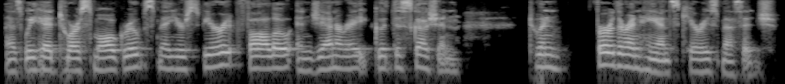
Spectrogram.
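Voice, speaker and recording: A speaker in a church hall leads an opening prayer. The voice sits at a middle pitch. The delivery is reverent and measured. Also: steady tone, darkish tone. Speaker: prayer leader.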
